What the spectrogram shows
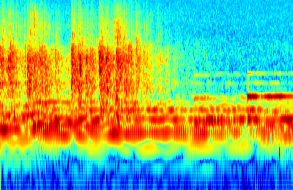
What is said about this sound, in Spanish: Denle un fuerte aplauso a Cristo.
